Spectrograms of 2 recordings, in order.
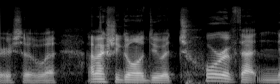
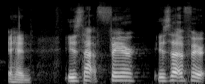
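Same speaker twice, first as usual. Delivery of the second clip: indignant; 8 semitones higher than usual. Real, not acted. Indignant complaint about being shot.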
